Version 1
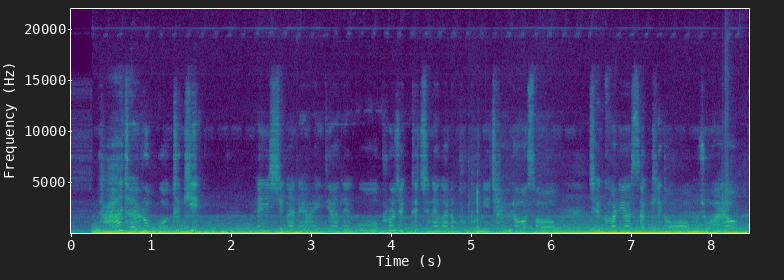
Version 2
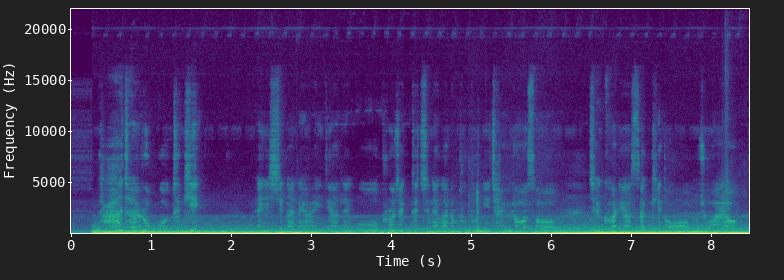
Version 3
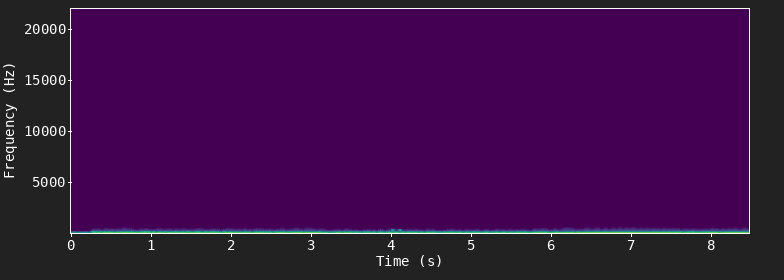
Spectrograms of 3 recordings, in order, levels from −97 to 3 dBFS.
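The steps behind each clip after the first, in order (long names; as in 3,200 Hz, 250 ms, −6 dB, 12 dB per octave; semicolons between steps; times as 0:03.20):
low-shelf EQ 79 Hz +10.5 dB; level −3 dB
phaser with its sweep stopped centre 800 Hz, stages 8; gain into a clipping stage and back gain 16 dB; spectral peaks only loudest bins 1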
